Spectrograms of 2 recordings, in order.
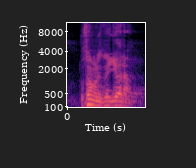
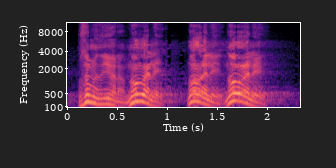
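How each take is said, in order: First: Said in the usual way. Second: Louder, higher toughening bark; a father telling his son it doesn't hurt; tough-love shout. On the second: Retold or imitated. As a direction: push him to toughen up. Hardening a grown boy.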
